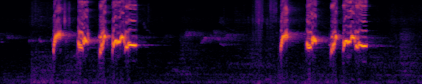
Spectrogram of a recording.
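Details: Fighting song of a red-whiskered bulbul, used as a training lure: two cheerful phrases of four to five quick warbled whistles, the final note falling, with a faint soft note heard during the pause.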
